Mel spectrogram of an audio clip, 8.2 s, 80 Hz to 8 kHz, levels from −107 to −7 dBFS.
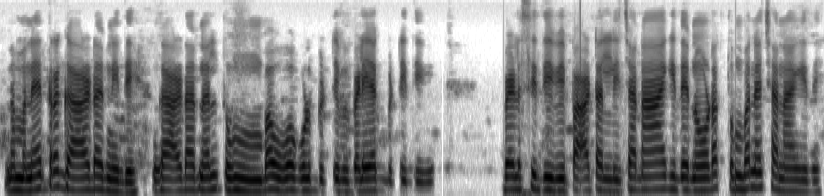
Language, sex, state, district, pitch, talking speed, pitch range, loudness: Kannada, female, Karnataka, Shimoga, 185 Hz, 145 wpm, 170-195 Hz, -14 LUFS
